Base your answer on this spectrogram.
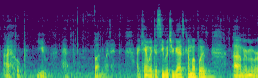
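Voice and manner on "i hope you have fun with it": whisper. Real, not acted. Teacher encouraging students, whispering.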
